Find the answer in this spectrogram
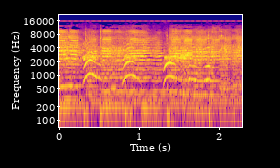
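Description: Peruvian Andean carnaval band music in an instrumental stretch: a high lead line repeats a short rising-and-falling phrase about twice a second over a steady bass and beat.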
